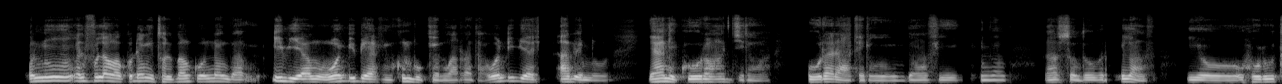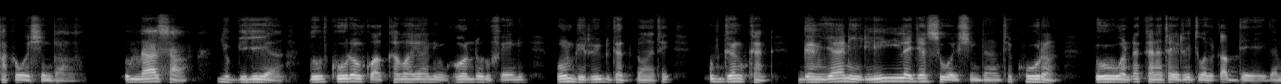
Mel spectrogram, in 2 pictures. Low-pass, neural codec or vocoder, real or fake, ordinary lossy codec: 10.8 kHz; autoencoder, 48 kHz, 32 numbers a frame, DAC-VAE, trained on Japanese speech; fake; none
